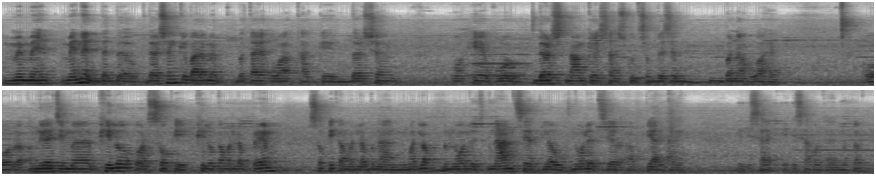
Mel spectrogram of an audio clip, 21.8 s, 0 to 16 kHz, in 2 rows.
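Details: Adult man who stammers, speaking Hindi during storytelling practice on day 7 of a daily fluency practice routine with breathing exercises; stammering.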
